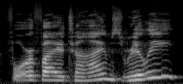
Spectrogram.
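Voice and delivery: hammed-up astonishment at the bad parking; incredulous. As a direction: stretch "Four or five times" out slowly and high, the pitch jumping on "Really". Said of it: "I was like".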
